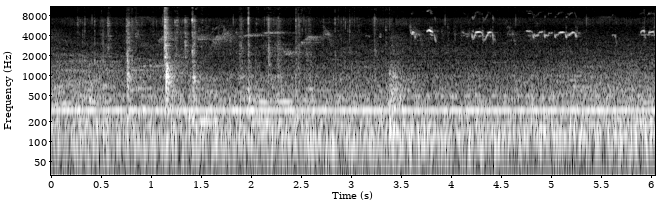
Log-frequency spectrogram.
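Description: Short, rapid high-pitched bird chirps from about four seconds in, over a steady low hum. A few sharp clicks come near the start, the loudest a little over a second in.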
